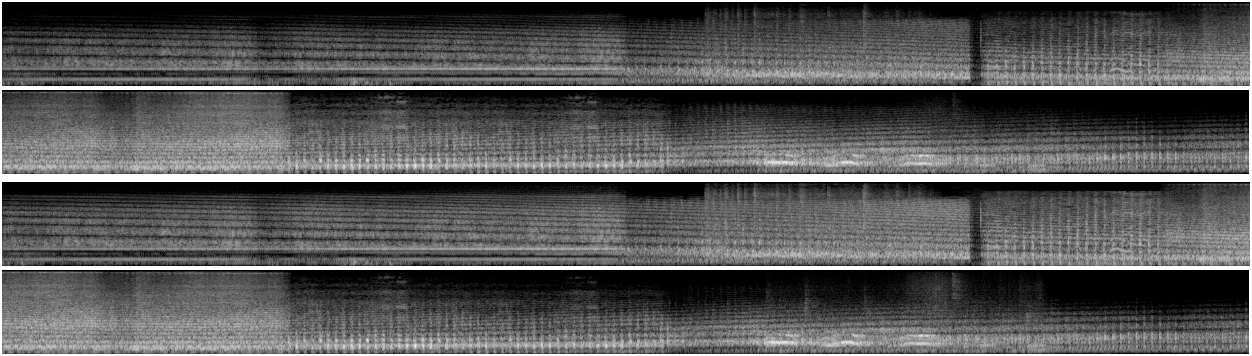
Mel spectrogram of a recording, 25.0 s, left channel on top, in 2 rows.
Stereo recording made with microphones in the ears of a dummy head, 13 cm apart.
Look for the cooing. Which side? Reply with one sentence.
In this clip you hear the cooing on the right.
